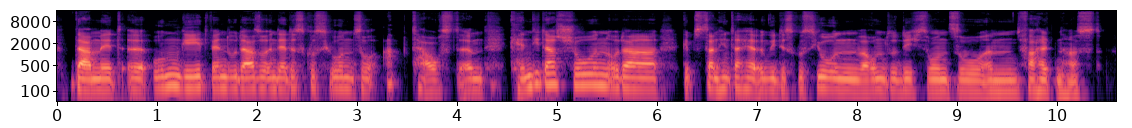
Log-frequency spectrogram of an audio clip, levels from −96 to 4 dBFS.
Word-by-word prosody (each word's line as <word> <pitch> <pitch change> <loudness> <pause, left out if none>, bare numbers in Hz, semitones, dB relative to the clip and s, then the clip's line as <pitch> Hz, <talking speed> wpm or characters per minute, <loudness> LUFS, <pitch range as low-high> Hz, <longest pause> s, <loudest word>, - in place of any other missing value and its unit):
damit, 110 0 +5
äh, 115 -1 +2
umgeht, 125 0 0
wenn 120 +1 0
du 125 0 -3
da 115 0 +7
so 120 -1 -3
in 115 - -3
der 115 - +2
Diskussion 120 0 -5
so - - -7
abtauchst. 100 +1 -5
Ähm, 110 0 -2 0.2
kennen 120 +6 -1
die 160 - -2
das 155 0 +4
schon 150 -1 0
oder 115 -4 +4 0.2
gibt's - - -5
dann 120 -2 +2
hinterher 120 0 0
irgendwie 110 +1 -3
Diskussionen, 110 -1 -2
warum 105 +2 +1
du 110 - -5
dich 105 +1 -5
so 105 - -4
und 105 0 0
so, 100 -2 -2
ähm, 100 0 -2
verhalten 105 -3 -1
hast? 90 0 -4
115 Hz, 180 wpm, -26 LUFS, 105-120 Hz, 0.2 s, da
